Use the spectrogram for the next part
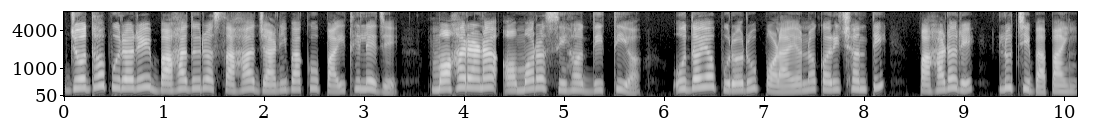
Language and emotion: Odia, neutral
